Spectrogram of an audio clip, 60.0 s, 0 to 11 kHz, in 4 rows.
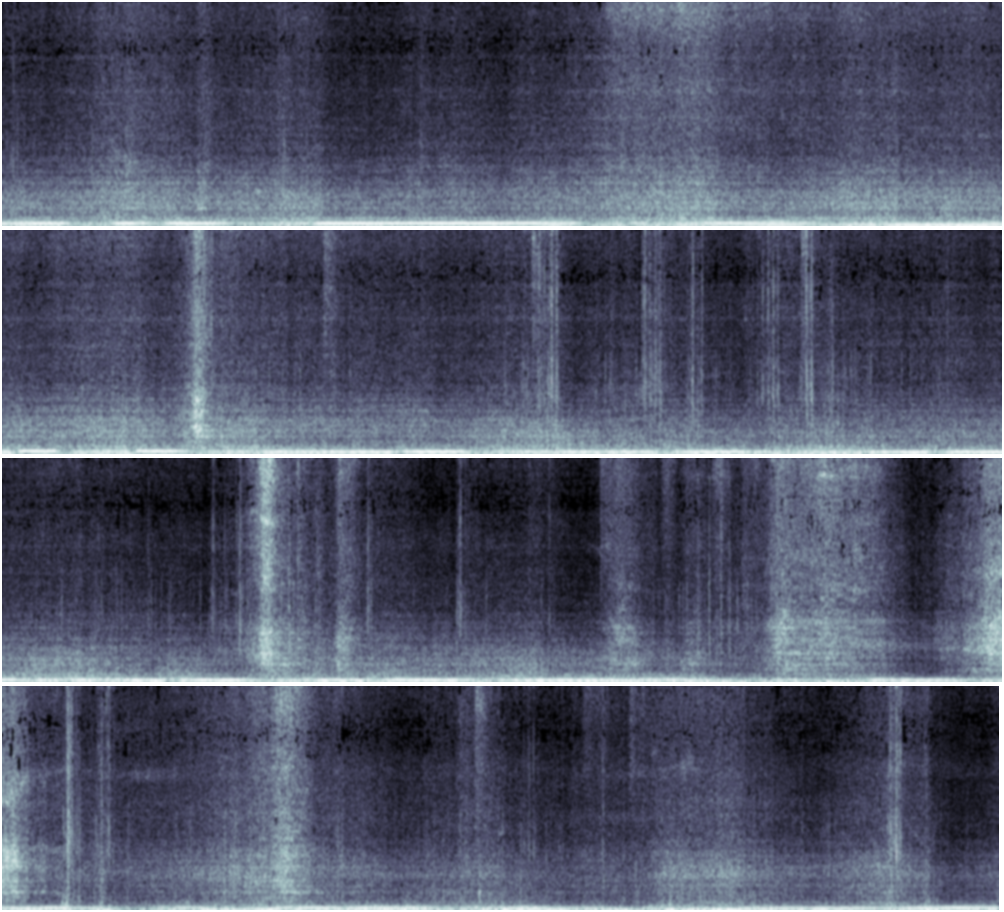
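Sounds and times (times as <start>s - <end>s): bus diesel engine drone: 0.0s - 59.9s.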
